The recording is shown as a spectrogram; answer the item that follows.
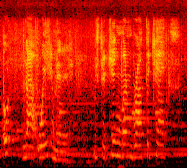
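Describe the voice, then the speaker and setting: Over loud background noise, a female-sounding put-on character voice speaks at a moderate pace in a fairly high pitch. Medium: short film. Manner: frank, gently teasing.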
